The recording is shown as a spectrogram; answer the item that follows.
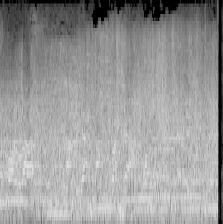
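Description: Several Super Touring race cars' engines running hard as the cars pass in a close group, their pitch climbing and dropping with the throttle and gear changes.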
